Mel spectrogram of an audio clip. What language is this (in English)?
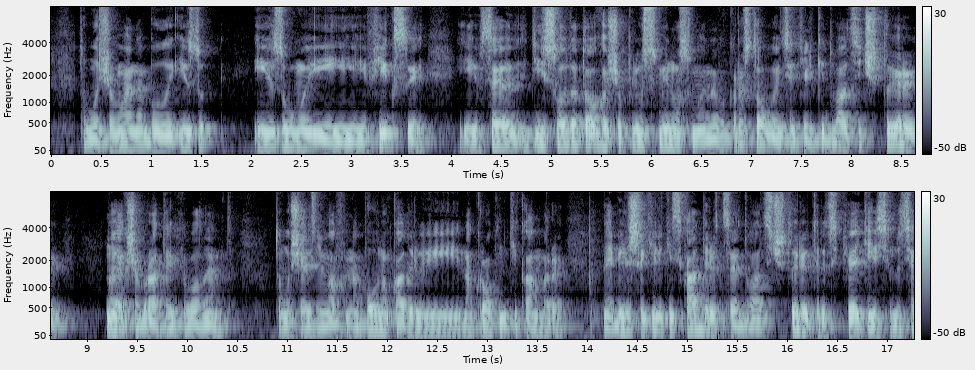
Ukrainian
